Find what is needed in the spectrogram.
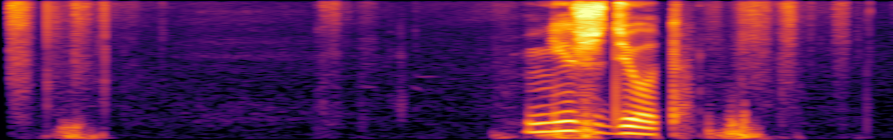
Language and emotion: Russian, neutral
